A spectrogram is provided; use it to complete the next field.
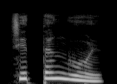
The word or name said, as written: ಚಿತ್ತಂಗೊಳ್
